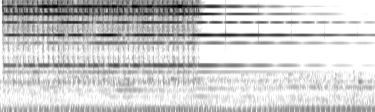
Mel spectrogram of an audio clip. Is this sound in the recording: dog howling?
no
